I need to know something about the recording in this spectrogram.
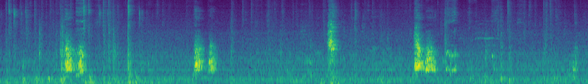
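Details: Bulldog puppy giving scattered high yips and paired barks every few seconds, amid clicks, shuffling noises and soft background voices.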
